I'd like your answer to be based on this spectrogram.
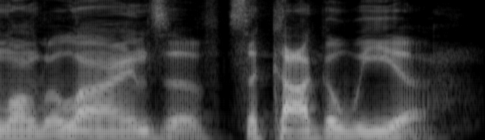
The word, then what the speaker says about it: Sacagawea: And the Limhi Shoshone do maintain that her name is indeed pronounced Sacagawea, just like I'm saying.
